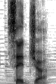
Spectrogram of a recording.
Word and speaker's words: seja: Veja aqui que a palavra seja no português medievar pronunciada seja, aquele som de ja, como eu disse no J.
